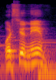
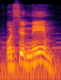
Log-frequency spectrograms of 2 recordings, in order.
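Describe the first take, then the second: Both takes have the same delivery.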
